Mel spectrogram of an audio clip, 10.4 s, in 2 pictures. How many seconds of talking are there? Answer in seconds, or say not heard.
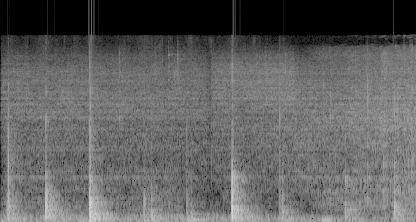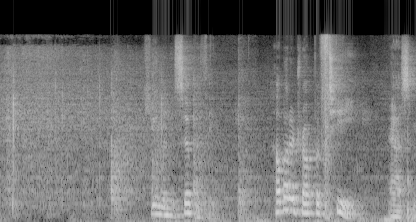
3 s.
